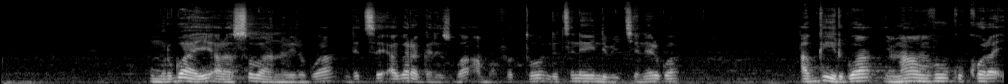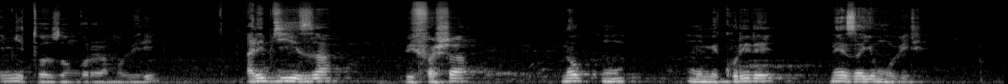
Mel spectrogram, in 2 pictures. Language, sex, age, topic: Kinyarwanda, male, 18-24, health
